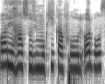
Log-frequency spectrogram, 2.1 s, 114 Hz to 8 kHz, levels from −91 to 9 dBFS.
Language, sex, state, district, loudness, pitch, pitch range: Hindi, female, Uttar Pradesh, Etah, -15 LUFS, 270 Hz, 255-280 Hz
